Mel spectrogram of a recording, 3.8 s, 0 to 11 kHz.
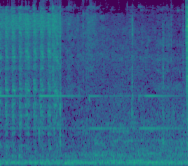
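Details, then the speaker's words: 2007 Kia Sportage 2.0L cranks at an even, steady rhythm but never fires; fuses, ECM main relay checked and control board replaced without change, power to crank sensor being checked. "Yeah, we are working on 2007 Kia Sportage. Car will crank but won't start. Can hear it's cranking but won't start."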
